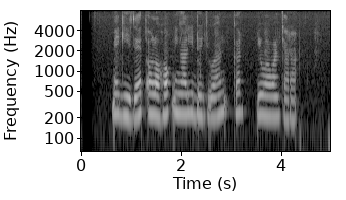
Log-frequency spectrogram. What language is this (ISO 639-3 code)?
sun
